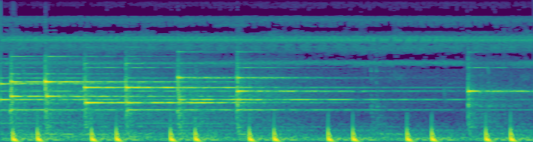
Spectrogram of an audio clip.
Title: Piano Sleep Music, Sleep Meditation, Relaxing Music, Meditation Music, Spa, Study, Heartbeat sound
